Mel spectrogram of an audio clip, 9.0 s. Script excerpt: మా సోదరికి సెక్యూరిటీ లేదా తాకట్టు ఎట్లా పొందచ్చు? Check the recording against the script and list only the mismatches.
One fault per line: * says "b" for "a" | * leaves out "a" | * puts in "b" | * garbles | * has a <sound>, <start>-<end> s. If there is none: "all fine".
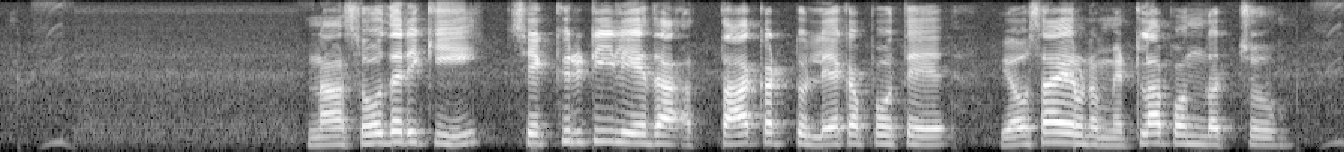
* says "నా" for "మా"
* puts in "లేకపోతే వ్యవసాయ రుణం"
